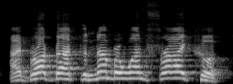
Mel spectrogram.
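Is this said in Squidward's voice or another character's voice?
another character. It is said in a non-Squidward character voice.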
